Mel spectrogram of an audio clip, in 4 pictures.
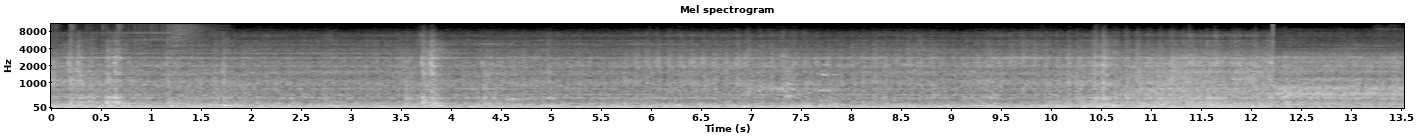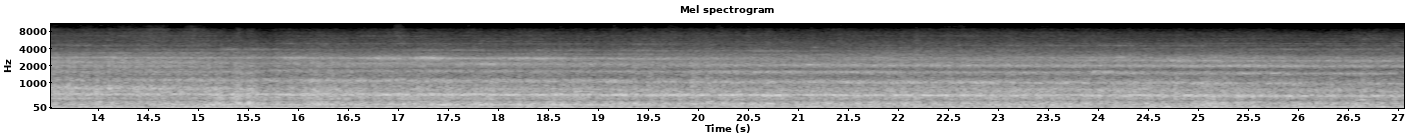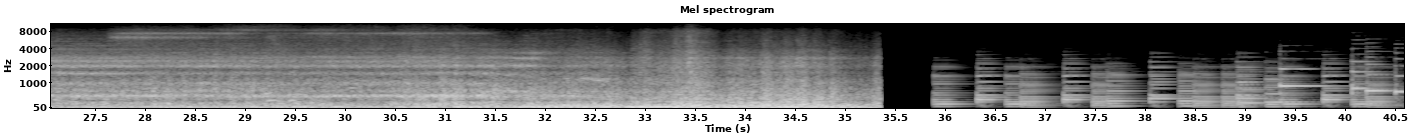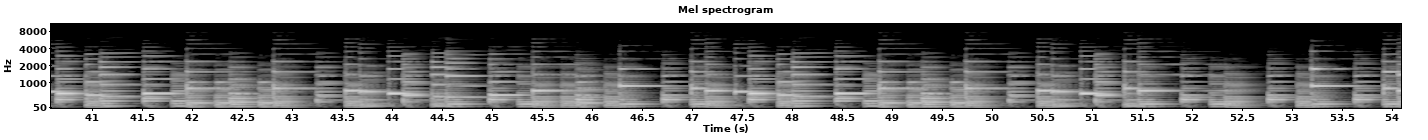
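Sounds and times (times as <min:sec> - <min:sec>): train wheels rumbling on rails: 0:00.0 - 0:35.4
train motor whine: 0:26.6 - 0:32.6.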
